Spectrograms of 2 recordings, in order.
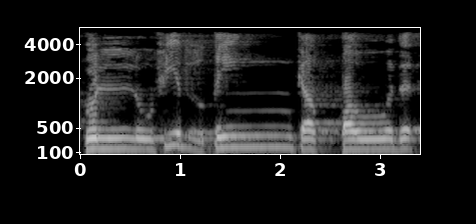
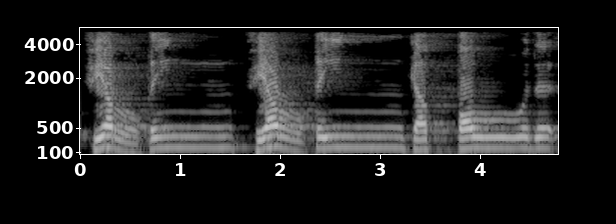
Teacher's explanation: يجوز في الراء من قوله تعالى فرق كالطود وجهان التفخيم والترقيق، وذلك حالة الوصل أو الوقف عليها بالروم.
